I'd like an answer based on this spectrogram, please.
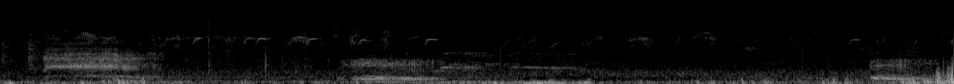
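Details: Tame cows grazing in the fields of a cattle farm; drawn-out low moos come at about 0.5, 3.5 and 9 seconds over a steady rustling, chewing background, while small birds chirp briefly and repeatedly above.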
